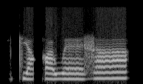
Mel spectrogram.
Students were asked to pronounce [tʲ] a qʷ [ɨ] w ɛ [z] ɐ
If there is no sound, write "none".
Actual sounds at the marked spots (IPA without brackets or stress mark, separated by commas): tʲ, ɨ, z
